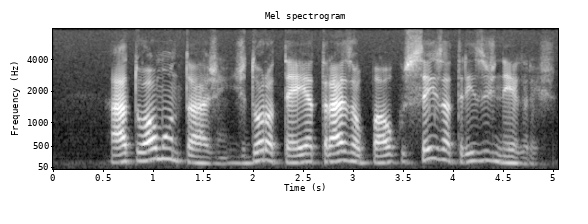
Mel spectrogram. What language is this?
Portuguese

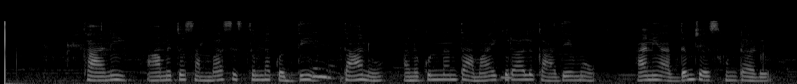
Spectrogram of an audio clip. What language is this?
Telugu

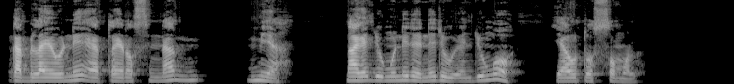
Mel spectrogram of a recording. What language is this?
Masai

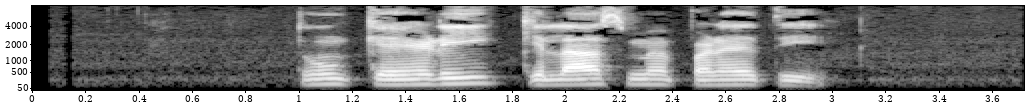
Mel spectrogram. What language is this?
Dhatki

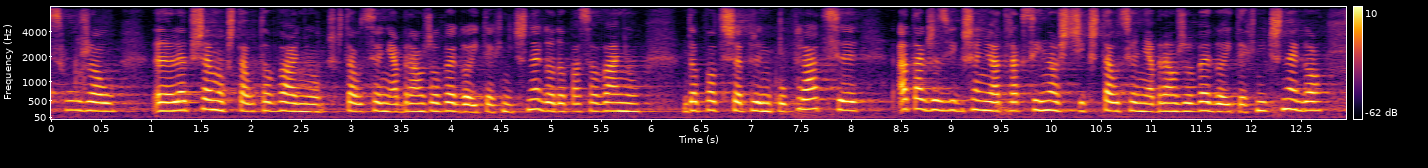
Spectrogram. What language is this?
Polish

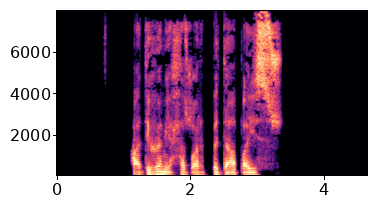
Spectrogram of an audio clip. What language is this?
Kabardian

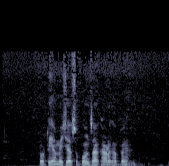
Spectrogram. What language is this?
Dhatki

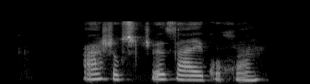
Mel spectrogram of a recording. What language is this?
Abkhazian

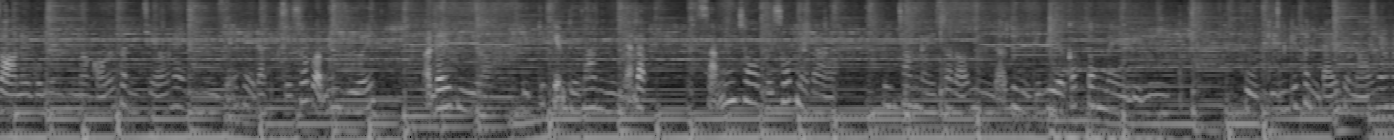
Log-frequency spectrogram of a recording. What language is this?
Vietnamese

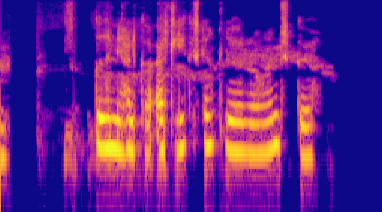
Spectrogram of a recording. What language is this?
Icelandic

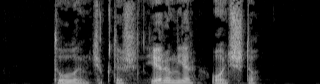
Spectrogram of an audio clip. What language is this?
Mari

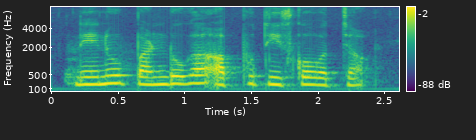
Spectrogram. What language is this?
Telugu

